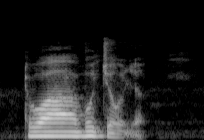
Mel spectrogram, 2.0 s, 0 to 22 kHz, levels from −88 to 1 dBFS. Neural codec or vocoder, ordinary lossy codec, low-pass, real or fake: codec, 16 kHz, 4 kbps, FreqCodec, larger model; AAC, 64 kbps; 7.2 kHz; fake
